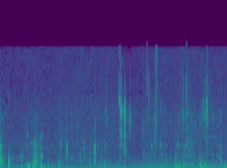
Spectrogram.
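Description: Close-miked eating sounds of a soft, doughy purple bun being chewed and bitten into: a quick, irregular run of wet mouth smacks and clicks.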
